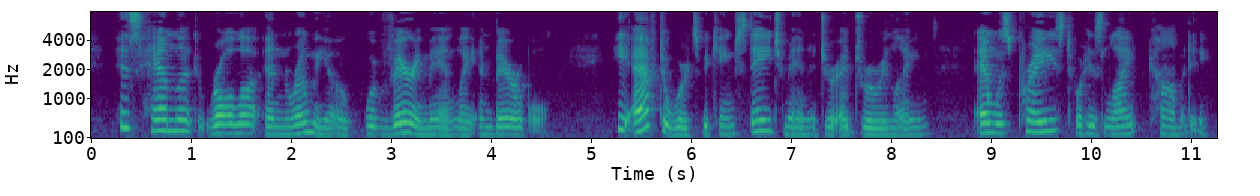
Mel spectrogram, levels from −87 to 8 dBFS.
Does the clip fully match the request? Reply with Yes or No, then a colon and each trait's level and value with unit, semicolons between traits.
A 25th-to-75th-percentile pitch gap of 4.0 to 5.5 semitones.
Yes: average, 4.4 semitones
